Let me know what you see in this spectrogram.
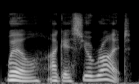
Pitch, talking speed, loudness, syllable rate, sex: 175 Hz, 215 wpm, -19 LUFS, 5.0 syllables/s, female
